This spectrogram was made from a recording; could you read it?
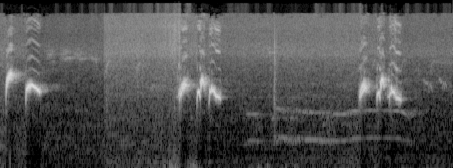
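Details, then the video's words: In Thailand a caged female red-whiskered bulbul calls to get a young male singing. A two-note chirp opens, then two quick three-note phrases follow roughly two seconds apart, with a faint steady hum between them. "นกหัวจุก birds - นกตัวเมียร้องเจี๊ยก ๆ ในกรงเพื่อกระตุ้นให้นกหนุ่มร้องดีมาก"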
